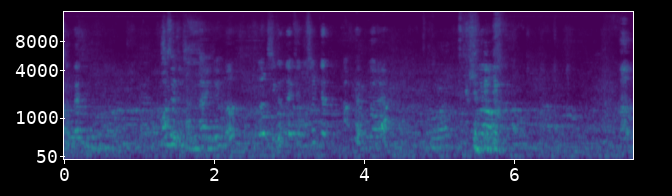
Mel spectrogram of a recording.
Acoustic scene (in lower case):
cafe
